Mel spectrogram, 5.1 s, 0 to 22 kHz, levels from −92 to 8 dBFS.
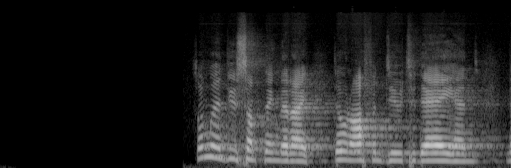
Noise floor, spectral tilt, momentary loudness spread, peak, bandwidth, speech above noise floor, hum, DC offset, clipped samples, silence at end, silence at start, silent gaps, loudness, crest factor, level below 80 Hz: under -90 dBFS; -5 dB/octave; 12 LU; -4 dBFS; 13 kHz; over 66 dB; none; under 0.1%; under 0.1%; 0 s; 1.95 s; none; -25 LUFS; 22 dB; -64 dBFS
